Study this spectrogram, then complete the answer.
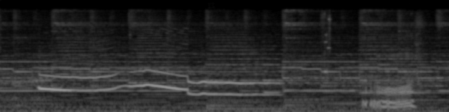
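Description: A lost puppy in the video game Bravely Default II whimpers in long, rising and falling whines, a few drawn-out cries with a soft jingle, close and clear over a quiet game music bed.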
